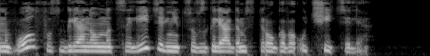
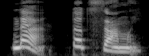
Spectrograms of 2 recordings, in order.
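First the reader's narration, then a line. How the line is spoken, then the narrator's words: Snorting. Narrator (Russian): хмыкнул Риден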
